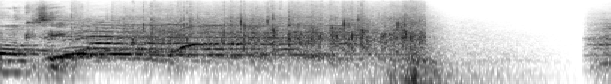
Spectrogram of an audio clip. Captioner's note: audience cheering and applausing; air whooshing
